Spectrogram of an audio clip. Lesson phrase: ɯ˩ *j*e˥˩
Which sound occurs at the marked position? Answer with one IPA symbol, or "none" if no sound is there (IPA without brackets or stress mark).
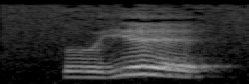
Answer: j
